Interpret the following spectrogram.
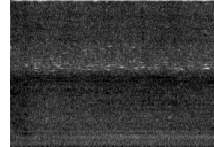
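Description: Steady low rumble of road traffic and vehicle engines.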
